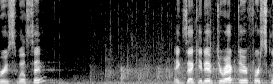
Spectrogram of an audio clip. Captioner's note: crowd applauding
